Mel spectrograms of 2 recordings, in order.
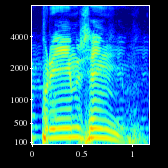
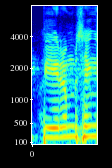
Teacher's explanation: ਪ੍ਰੇਮ ਸਿੰਘ ਜਦੋਂ ਕਹਿੰਦੇ ਆ ਰਾਰਾ ਅੱਧੇ ਸਮੇਂ 'ਚ ਬੋਲ ਹੁੰਦਾ ਆ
